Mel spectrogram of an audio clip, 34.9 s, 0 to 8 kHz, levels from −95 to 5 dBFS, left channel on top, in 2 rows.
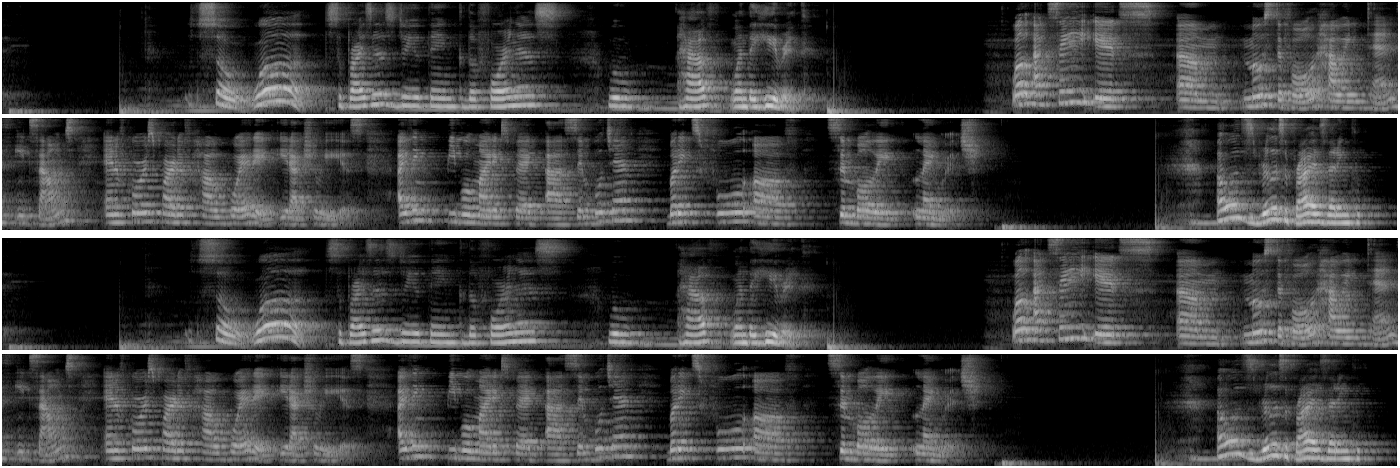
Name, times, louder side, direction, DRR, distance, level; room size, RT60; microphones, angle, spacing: voice 1, 2.3-6.9 7.6-10.1 32.1-34.4, left 2 dB, 45° left, 5 dB, 1.1 m, -28 dB
voice 2, 12.6-14.4 14.7-25.4 25.8-27.3 27.8-29.7, left 1 dB, 10° left, 6 dB, 3.2 m, -34 dB
23.5 x 14.0 x 8.9 m, 1.1 s
head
